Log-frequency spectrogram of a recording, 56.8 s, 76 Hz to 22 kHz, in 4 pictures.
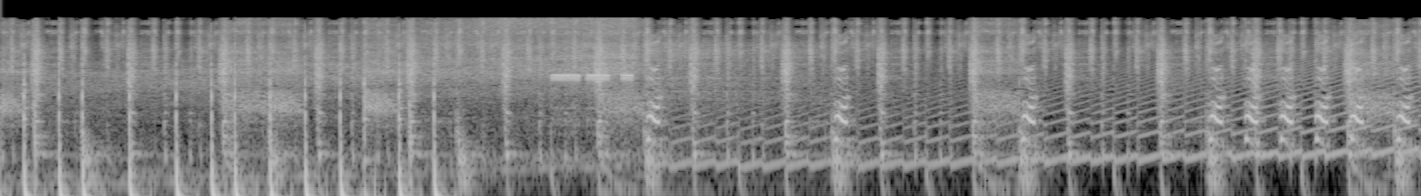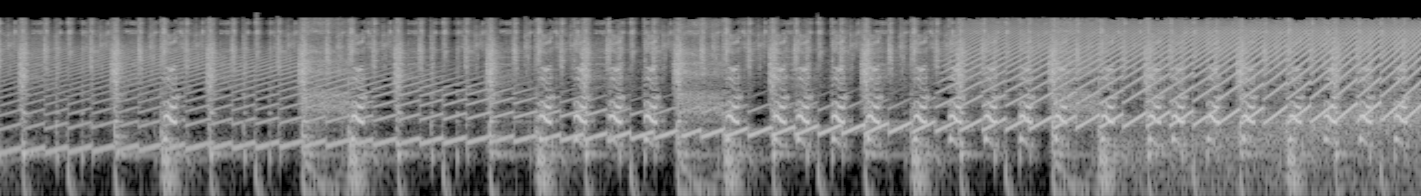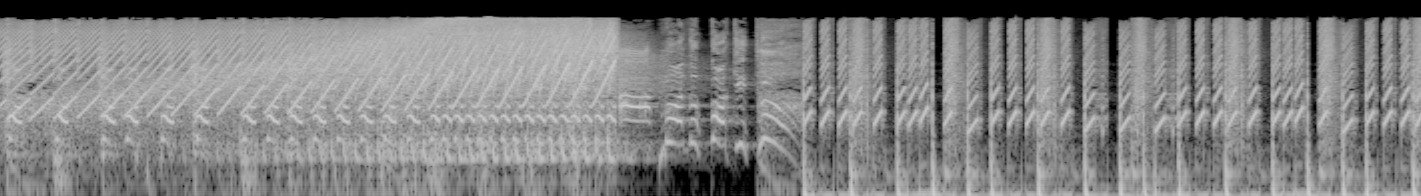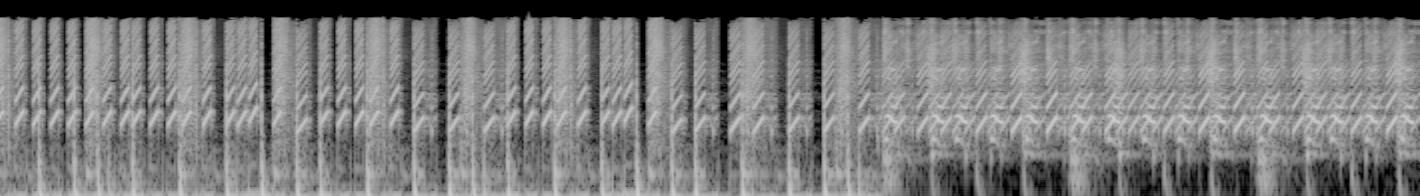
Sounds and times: Music: 0.0 - 56.8.

